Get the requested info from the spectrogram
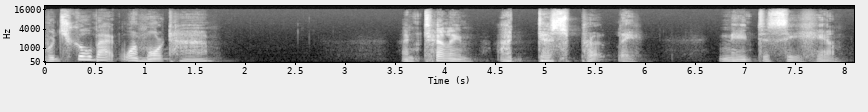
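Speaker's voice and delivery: understated, hushed begging with pauses; tearful plea. Retold or imitated. Poor pastor begs the maid to go back, understated tearful plea. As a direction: softly imitate a tearful, halting plea. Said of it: "With tears in his eyes".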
